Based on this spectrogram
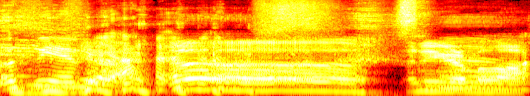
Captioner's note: all laughing and mumbling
